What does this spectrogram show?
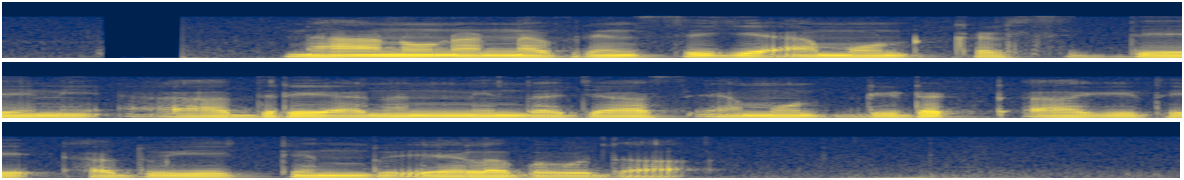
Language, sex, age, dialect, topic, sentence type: Kannada, male, 31-35, Coastal/Dakshin, banking, question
